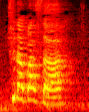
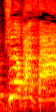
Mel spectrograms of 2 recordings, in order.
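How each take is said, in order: First: Said in the usual way. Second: High-pitched Cameroonian-accented French. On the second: Shown as a demonstration. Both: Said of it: "je vais prendre l'accent camerounais".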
